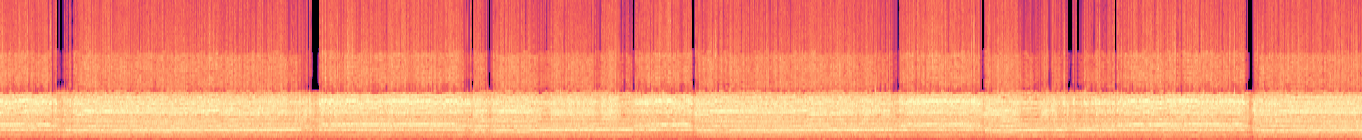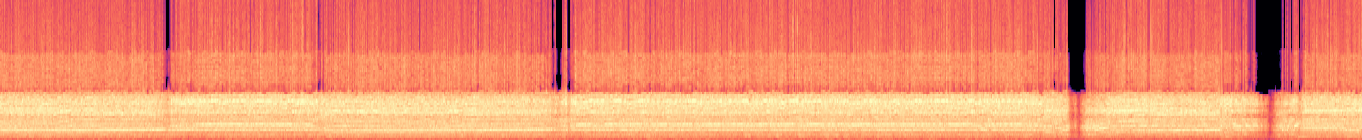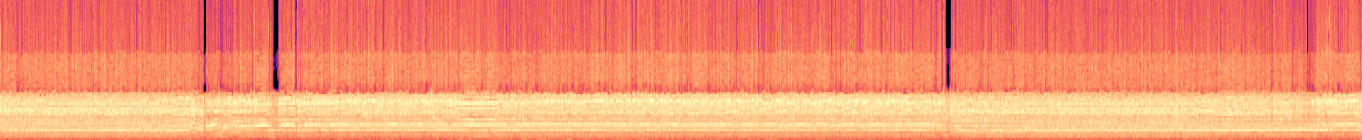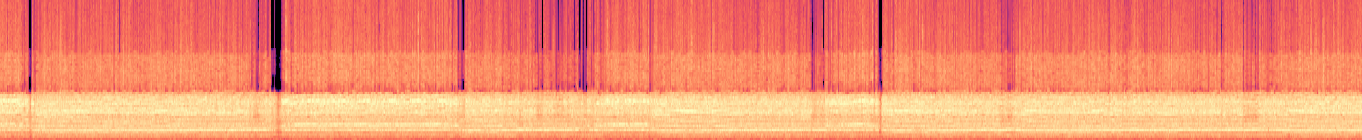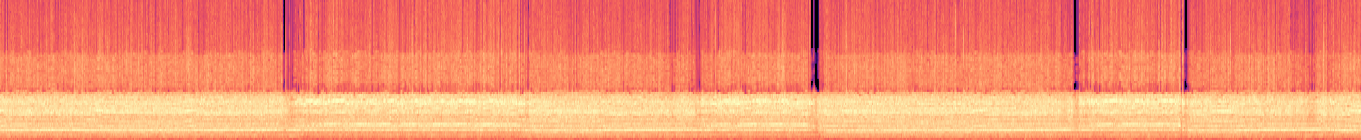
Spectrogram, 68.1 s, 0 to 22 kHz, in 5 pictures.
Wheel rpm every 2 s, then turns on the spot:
220, 230, 220, 220, 230, 230, 220, 230, 220, 230, 240, 220, 160, 160, 200, 230, 230, 230, 220, 220, 230, 220, 230, 230, 230, 220, 230, 220, 230, 230, 230, 220, 230, 230.
none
